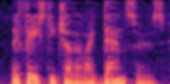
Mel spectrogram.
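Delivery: usual speaking voice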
